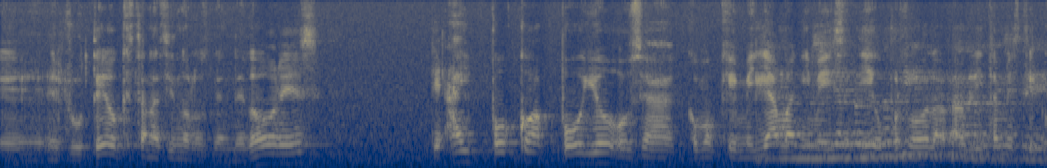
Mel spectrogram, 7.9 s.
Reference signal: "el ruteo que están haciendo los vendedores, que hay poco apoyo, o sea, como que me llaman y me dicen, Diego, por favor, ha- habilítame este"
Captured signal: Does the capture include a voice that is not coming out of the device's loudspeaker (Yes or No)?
Yes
